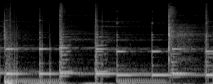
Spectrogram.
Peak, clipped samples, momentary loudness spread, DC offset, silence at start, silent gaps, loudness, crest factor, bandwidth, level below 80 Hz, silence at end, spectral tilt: -2 dBFS; under 0.1%; 3 LU; under 0.1%; 0 s; none; -26 LUFS; 24 dB; 19 kHz; -36 dBFS; 0 s; -4 dB/octave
